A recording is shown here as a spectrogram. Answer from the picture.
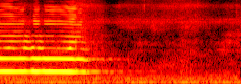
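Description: A baby's held vocal 'aaah' on one steady pitch, ending about a second in.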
